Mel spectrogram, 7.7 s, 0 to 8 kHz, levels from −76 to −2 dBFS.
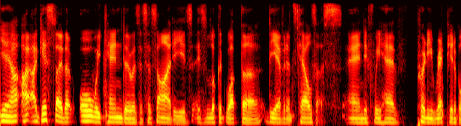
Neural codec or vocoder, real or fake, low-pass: codec, 16 kHz, 6 kbps, DAC; fake; 7.2 kHz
